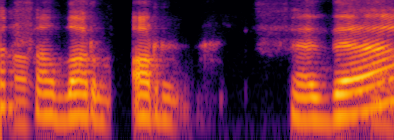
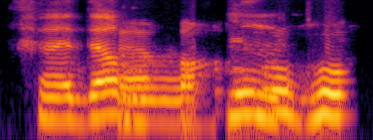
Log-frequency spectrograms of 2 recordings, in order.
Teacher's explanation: عند الراء نفخم ليس قبل ذلك · Shown in: second take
